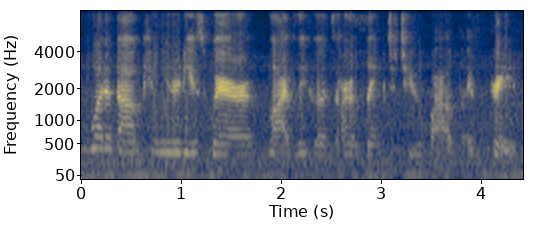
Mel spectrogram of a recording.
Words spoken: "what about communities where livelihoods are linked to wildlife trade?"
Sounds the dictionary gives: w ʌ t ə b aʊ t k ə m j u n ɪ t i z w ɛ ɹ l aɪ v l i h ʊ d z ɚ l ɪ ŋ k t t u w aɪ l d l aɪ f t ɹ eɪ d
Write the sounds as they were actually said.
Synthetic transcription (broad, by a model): w ʌ t ə b aʊ t k ə m j u n ɪ t i z w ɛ ɹ l aɪ v l i h ʊ d z ɚ l ɪ ŋ k t t u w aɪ l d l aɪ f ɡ ɹ eɪ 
